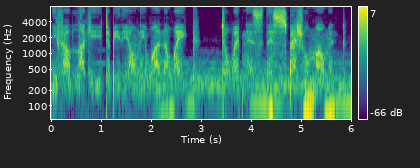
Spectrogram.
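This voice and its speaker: A man narrating a bedtime story in a hushed, gentle and soothing manner, taking his time. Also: rumbling low. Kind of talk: slow, whispered bedtime storytelling. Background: music.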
